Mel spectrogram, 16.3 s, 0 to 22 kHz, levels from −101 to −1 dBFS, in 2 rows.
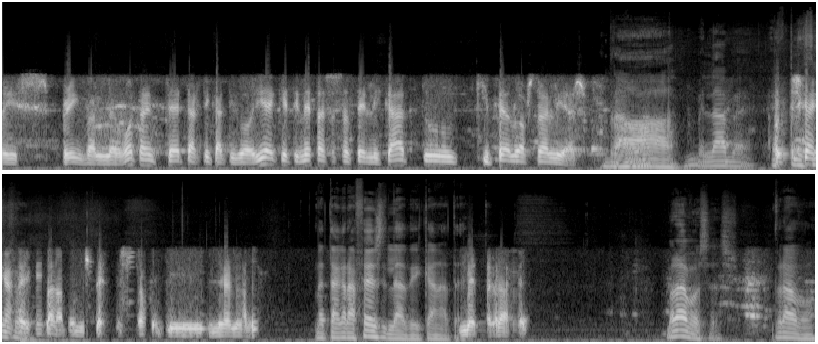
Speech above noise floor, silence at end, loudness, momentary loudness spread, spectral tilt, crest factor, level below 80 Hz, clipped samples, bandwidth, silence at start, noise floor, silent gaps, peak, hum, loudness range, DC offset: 33 dB; 0 s; -25 LUFS; 12 LU; -6.5 dB/octave; 18 dB; -52 dBFS; under 0.1%; 12 kHz; 0 s; -58 dBFS; none; -8 dBFS; none; 5 LU; under 0.1%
